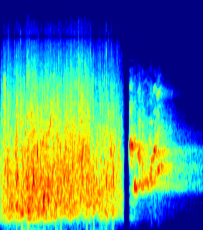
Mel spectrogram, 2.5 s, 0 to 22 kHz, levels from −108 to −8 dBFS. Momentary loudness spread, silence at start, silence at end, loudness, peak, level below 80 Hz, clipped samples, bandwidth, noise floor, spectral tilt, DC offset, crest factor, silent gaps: 8 LU; 0 s; 0.4 s; -21 LUFS; -2 dBFS; -66 dBFS; under 0.1%; 10 kHz; -44 dBFS; -3.5 dB/octave; under 0.1%; 20 dB; 1.56-1.61 s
